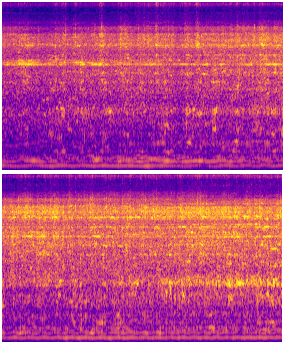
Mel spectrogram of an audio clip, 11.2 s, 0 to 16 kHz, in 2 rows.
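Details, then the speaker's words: 1970 Lawn-Boy Buttercup two-stroke mower cutting thick wet grass, blade unsharpened: steady high buzz holding pitch under load, no bogging or sputter; runs strong. "oh my goodness I am truly impressed what a great little mower I didn't even sharpen the blade on it"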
